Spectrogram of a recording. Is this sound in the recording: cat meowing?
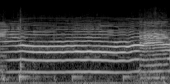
yes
